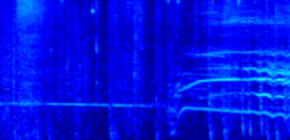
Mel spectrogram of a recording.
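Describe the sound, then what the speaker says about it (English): Horse hooves clip-clop at a gallop in Dragon Age: Inquisition, then a loud neigh rises in the second half, all continuous and close with no talking. "If my horse would not stop galloping every time I step on a single rock, that would be super sick."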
